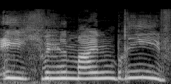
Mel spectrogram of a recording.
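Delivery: very high-pitched outcry, calling out. After a letter is stuffed back into its envelope, a character demands it, calling out. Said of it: "rief er".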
